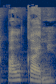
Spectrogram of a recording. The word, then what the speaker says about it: полками: Кроме того, скамейки в парном отделении, их называют полками с ударением на «а», делают из ольхи.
